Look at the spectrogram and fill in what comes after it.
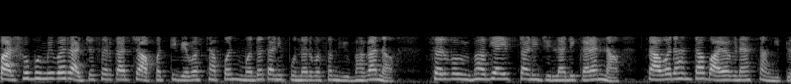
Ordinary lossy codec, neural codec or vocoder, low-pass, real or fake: none; none; 3.6 kHz; real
